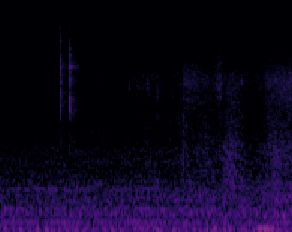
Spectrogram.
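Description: Near silence with a few faint clicks from someone working at a computer: a sharp one about half a second in and softer ones later.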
